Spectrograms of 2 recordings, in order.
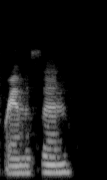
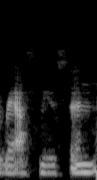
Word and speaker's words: Rasmussen: That's literally what they called him, was Big Ed, Sheriff Rasmussen. Sorry, Rasmussen. Let me pronounce things correctly.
